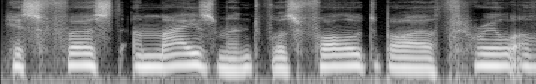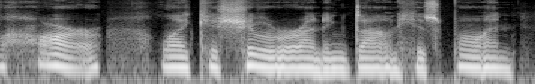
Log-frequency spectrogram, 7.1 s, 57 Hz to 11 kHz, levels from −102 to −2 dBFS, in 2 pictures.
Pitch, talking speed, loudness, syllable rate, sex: 160 Hz, 145 wpm, -17 LUFS, 4.0 syllables/s, male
